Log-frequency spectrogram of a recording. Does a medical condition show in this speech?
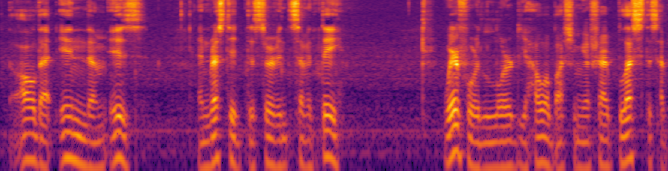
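No.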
